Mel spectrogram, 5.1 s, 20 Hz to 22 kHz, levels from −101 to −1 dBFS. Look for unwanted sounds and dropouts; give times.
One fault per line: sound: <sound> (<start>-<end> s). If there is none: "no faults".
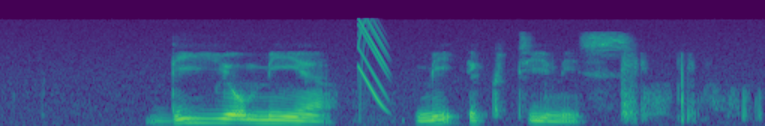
sound: chirp (2.4-2.6 s)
